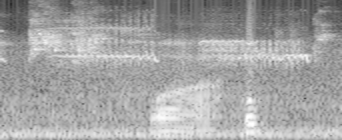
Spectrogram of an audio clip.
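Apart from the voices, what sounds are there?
hand-fed Javan banded pitta chick squawking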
